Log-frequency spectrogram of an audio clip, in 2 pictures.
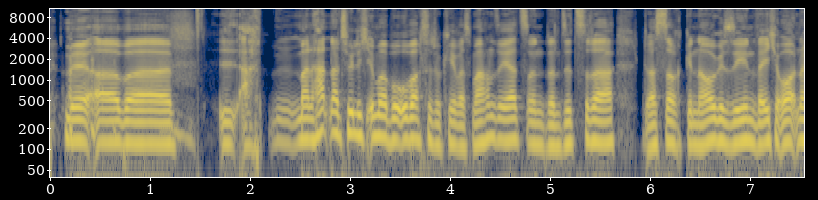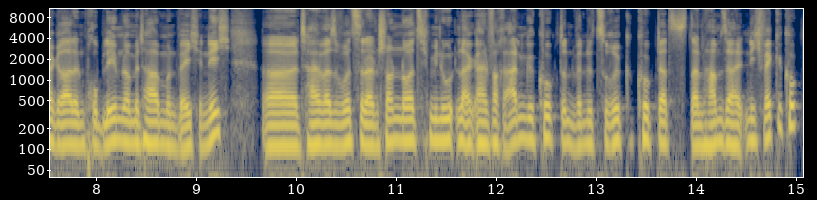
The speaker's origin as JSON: {"language": "German", "country": "Germany", "said": "ich nehme als Deutscher auch meine Werte"}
